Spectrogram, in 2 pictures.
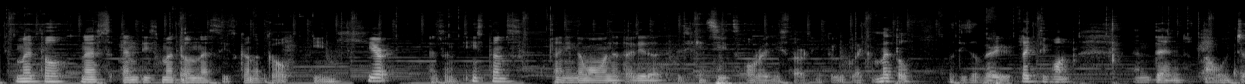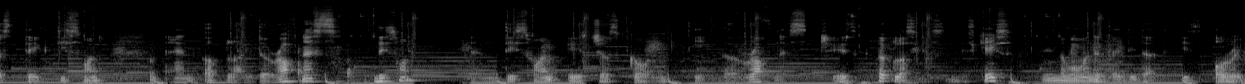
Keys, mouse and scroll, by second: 0.0 click, 0.2 click, 0.7 click, 2.7 click, 4.5 click, 9.6 click, 10.2 click, 10.8 shift+click, 11.7 click, 17.5 click, 17.7 click, 18.7 click, 22.3 click.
